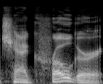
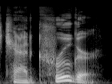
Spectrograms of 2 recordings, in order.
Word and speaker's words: Chad Kroeger: And now the latest thing is that apparently we've been saying his name wrong. It's not Chad Kroeger. It's Chad Kroeger.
